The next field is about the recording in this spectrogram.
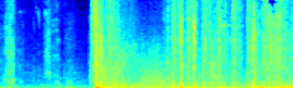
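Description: Gunfire in a video game erupts with a sharp burst about a second in, then continues as dense, rapid volleys of shots over a steady noisy bed until the end.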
